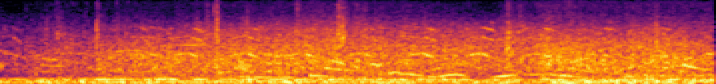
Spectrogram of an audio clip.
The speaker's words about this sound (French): Vous entendez Ceci est le son de quelqu'un qui se noie. Une personne qui se noie ne crie pas et n'agite pas les bras.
